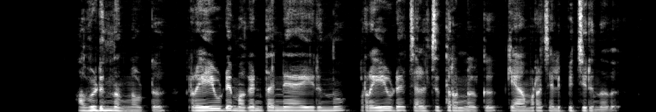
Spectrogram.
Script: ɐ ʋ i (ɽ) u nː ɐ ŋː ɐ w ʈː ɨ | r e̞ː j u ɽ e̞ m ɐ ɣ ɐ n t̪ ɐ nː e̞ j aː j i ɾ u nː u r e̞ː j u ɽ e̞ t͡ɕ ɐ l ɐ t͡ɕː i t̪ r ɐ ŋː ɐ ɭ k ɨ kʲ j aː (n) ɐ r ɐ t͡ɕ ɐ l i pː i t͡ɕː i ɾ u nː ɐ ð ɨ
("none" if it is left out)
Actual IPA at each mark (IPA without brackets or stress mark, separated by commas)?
ɽ, m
